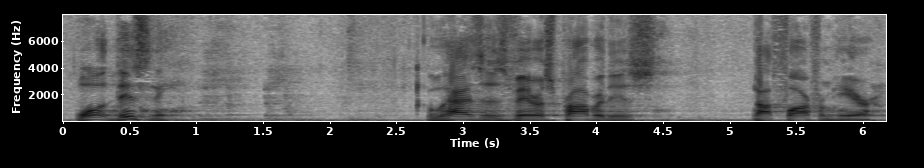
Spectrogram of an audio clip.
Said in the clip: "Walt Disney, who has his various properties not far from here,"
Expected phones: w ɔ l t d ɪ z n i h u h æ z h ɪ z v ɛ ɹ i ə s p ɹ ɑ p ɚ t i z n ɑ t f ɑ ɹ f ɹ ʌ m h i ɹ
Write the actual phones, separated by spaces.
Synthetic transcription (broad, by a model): w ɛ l d ɪ z n i h u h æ z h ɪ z v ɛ ɹ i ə s p ɹ ɑ p ɚ t i z n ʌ t f ɑ ɹ f ɹ ʌ m h i ɹ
